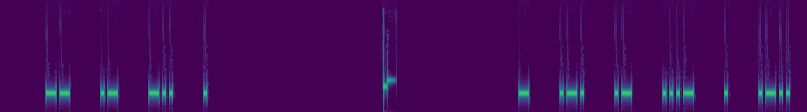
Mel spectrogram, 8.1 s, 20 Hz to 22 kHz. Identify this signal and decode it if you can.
Morse code, heard as a keyed tone, about 36 wpm, spaced as for 20 wpm, 690 Hz. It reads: MADE TRAVEL
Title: 3x Character Spacing - Top 500 Words - 35wpm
